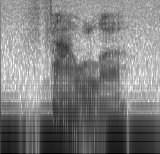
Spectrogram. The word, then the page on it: fouler: British English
